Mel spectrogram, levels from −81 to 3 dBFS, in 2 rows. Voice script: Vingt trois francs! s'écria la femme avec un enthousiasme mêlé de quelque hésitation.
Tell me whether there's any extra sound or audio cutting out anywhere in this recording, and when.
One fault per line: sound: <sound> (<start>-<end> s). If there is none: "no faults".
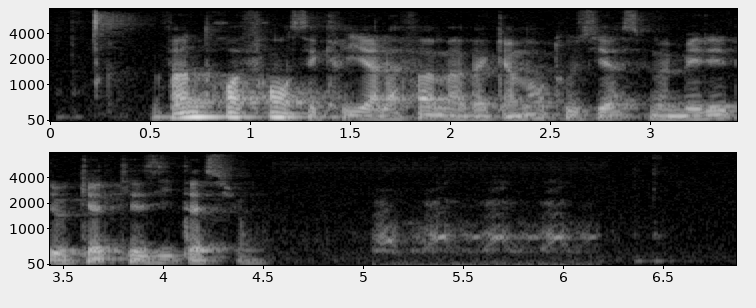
sound: bark (5.0-6.2 s)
